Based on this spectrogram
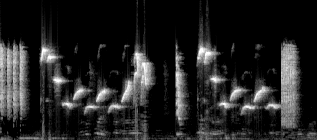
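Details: Lesser shortwing song used as a lure recording to attract wild birds: clear high whistled notes in short slurred rising and falling phrases, broken by brief buzzy rattling bursts, with pauses between phrases.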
